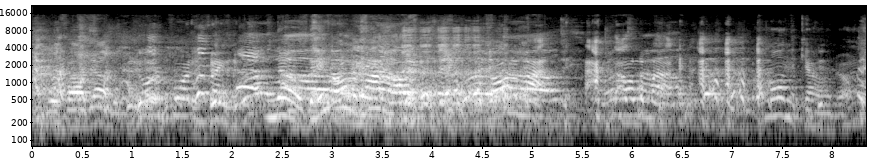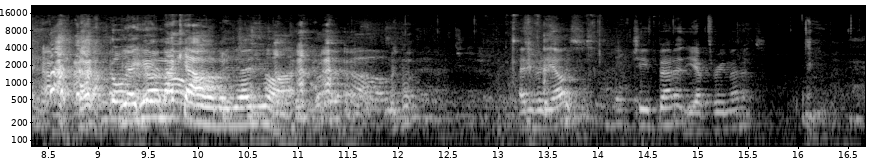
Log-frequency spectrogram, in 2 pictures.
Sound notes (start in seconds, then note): 2.6 laughter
